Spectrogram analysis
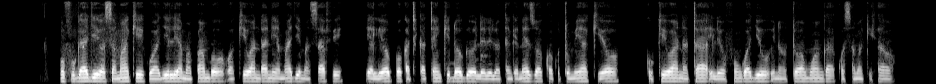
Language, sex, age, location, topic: Swahili, male, 25-35, Dar es Salaam, agriculture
